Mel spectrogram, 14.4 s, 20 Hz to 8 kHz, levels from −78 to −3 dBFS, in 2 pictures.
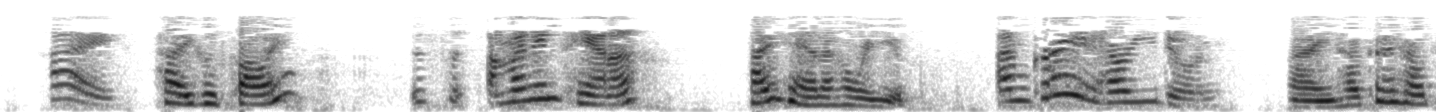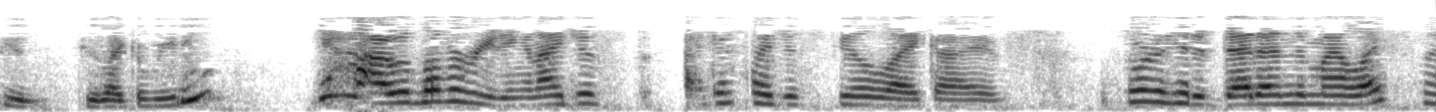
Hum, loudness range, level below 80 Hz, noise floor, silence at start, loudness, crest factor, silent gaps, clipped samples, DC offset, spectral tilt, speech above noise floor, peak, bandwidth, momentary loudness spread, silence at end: none; 3 LU; -64 dBFS; -47 dBFS; 0.25 s; -18 LUFS; 16 dB; none; under 0.1%; under 0.1%; -9 dB/octave; 28 dB; -2 dBFS; 5.2 kHz; 13 LU; 0 s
